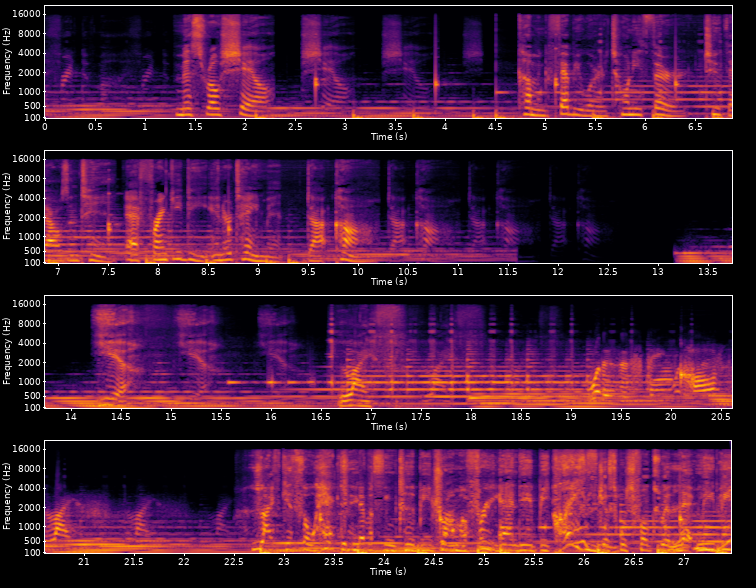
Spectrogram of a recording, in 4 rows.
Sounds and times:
Speech: 0.0 - 3.8, 4.8 - 11.5, 14.2 - 17.4, 19.2 - 21.8, 22.6 - 27.4
Music: 0.0 - 11.2, 13.2 - 27.4.

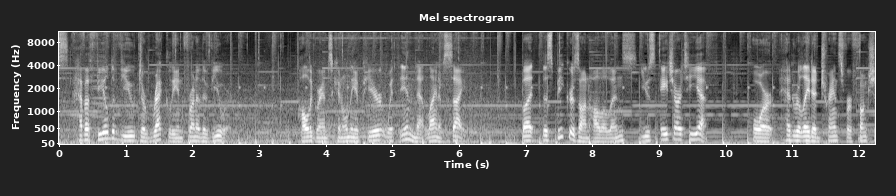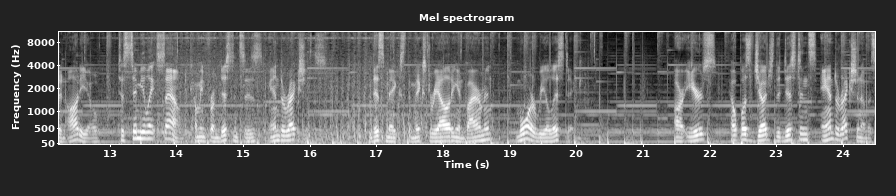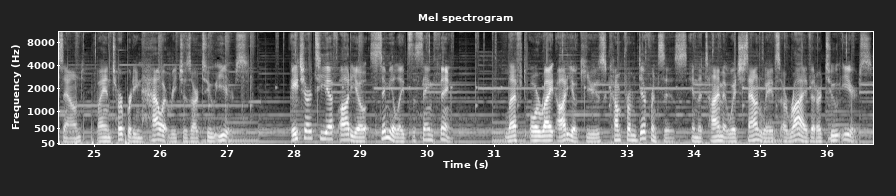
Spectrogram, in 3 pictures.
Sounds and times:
Speech: 0.0 - 2.6, 3.6 - 6.1, 7.0 - 9.8, 10.4 - 16.3, 16.9 - 20.1, 21.5 - 27.3, 28.0 - 30.4, 31.2 - 36.7
Music: 0.0 - 36.7.

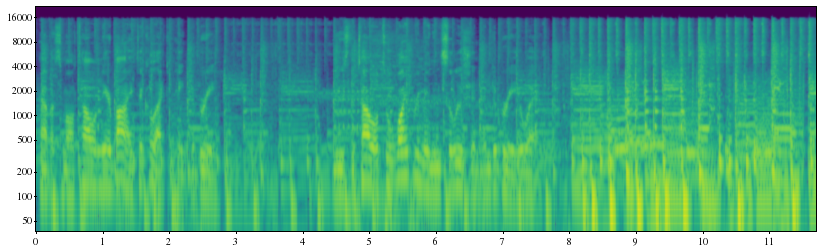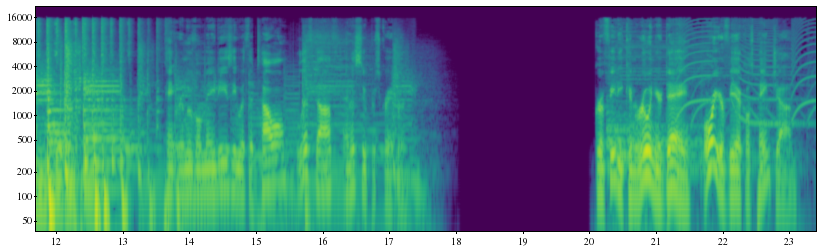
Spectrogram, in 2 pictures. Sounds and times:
Speech: 0.0 - 2.8, 4.5 - 7.6, 13.6 - 17.4, 20.1 - 23.1
Music: 0.0 - 18.0, 20.1 - 23.4.

